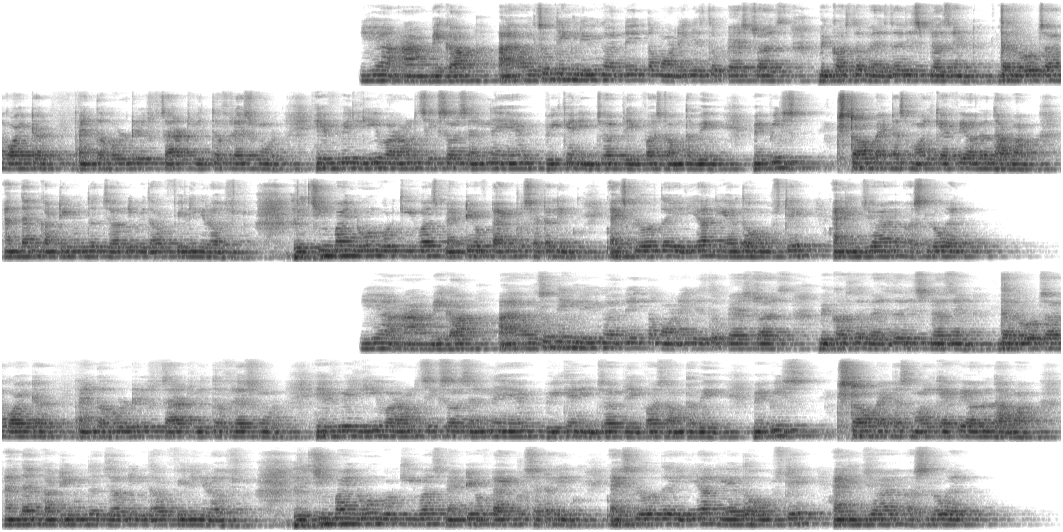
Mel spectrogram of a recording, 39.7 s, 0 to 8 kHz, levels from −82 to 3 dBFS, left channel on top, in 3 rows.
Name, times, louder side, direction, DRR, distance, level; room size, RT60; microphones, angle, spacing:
voice 1, 4.5-12.1 12.4-13.8 14.1-23.1 23.5-29.4 29.6-36.5 36.8-38.4, equal, 65° left, -1 dB, 2.0 m, -21 dB
10.0 x 8.4 x 3.7 m, 1.3 s
head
